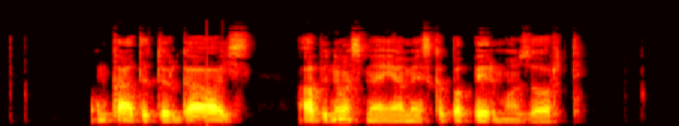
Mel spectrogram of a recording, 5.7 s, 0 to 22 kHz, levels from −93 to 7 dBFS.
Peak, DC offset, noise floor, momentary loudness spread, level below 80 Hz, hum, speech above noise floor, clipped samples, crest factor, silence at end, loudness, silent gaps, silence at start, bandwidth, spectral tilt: 0 dBFS; under 0.1%; -88 dBFS; 12 LU; -66 dBFS; none; 68 dB; under 0.1%; 22 dB; 0.85 s; -21 LUFS; none; 0.75 s; 9.2 kHz; -4 dB/octave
